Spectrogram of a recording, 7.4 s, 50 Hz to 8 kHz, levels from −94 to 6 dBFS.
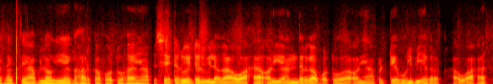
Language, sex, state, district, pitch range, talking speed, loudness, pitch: Hindi, male, Bihar, Araria, 120-130 Hz, 260 wpm, -31 LUFS, 125 Hz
